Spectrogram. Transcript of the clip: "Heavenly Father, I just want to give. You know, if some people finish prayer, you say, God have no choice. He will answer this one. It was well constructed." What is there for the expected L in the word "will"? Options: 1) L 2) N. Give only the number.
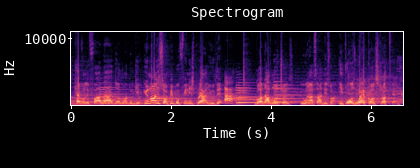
2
